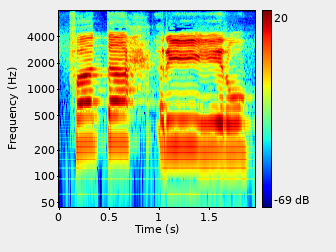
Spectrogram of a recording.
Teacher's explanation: Ri panjang 2 ketukan karena ada ya mati diawali dengan kasroh.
